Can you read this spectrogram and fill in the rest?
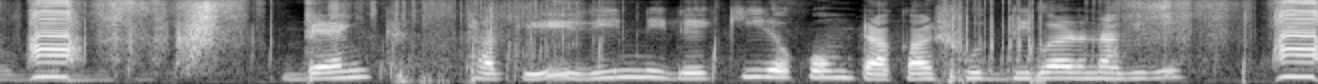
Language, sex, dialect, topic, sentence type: Bengali, female, Rajbangshi, banking, question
